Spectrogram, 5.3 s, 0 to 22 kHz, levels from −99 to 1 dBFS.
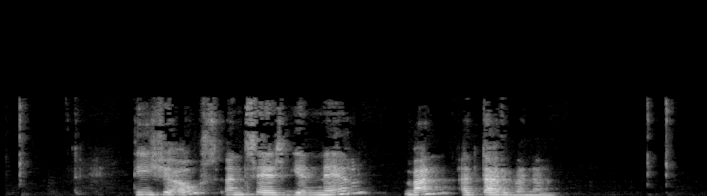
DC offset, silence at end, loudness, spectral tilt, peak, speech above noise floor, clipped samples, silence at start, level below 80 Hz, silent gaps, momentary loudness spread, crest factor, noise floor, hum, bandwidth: under 0.1%; 1.15 s; -23 LUFS; -4 dB/octave; -2 dBFS; 62 dB; under 0.1%; 1 s; -78 dBFS; none; 15 LU; 22 dB; -85 dBFS; none; 11.5 kHz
